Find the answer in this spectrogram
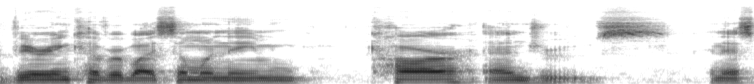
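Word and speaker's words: Kaare: Samnee, and a variant cover by someone named Carr Andrews, and that's spelled K-A-A-R-E, Andrews.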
